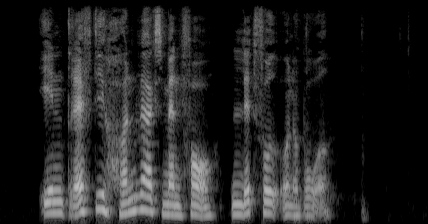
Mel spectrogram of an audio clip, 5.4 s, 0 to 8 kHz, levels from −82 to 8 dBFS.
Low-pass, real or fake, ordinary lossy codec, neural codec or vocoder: 7.2 kHz; real; AAC, 48 kbps; none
